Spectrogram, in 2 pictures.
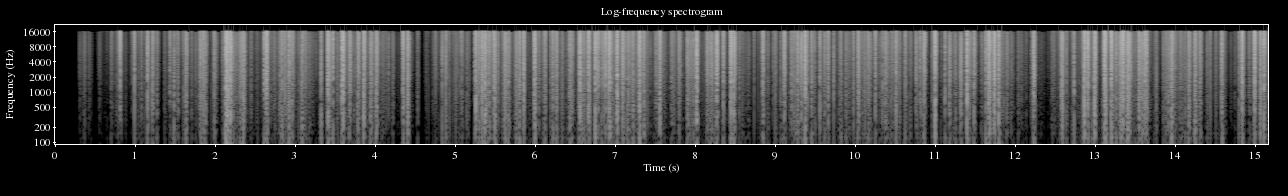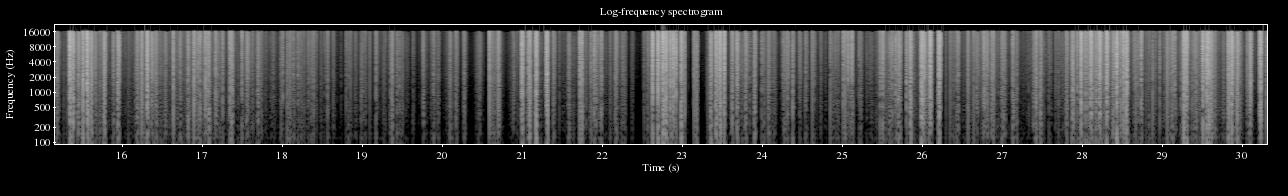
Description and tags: Synthesized granular noise.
